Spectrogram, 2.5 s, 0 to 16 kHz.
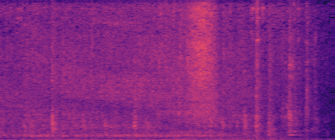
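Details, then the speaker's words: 1987 Jeep YJ 4.2L AMC inline-six, carbureted, sat 7+ years, accelerator pump dead: warm engine idles unevenly, loses its beat and dies without help; won't hold idle once warmed up. "Nope. Once it warmed up, it didn't like life anymore."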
